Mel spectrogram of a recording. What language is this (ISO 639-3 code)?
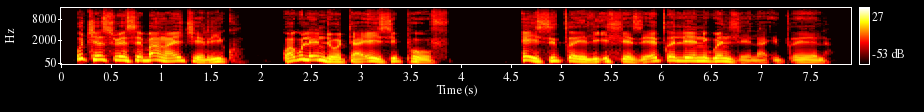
nde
